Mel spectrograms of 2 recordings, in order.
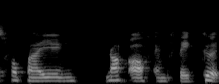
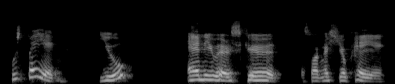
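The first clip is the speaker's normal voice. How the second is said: cheapo answer; 2 semitones higher, 6 dB louder than usual. Retold or imitated. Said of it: "My first answer would be".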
